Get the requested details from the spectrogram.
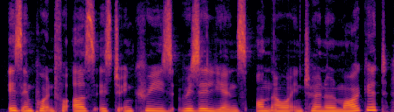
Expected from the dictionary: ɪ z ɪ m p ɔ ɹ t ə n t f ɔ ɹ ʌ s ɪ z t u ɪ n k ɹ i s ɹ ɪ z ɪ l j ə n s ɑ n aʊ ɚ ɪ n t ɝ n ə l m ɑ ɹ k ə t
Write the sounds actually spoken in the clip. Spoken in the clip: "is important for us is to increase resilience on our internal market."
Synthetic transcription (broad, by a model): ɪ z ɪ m p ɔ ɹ t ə n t f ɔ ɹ ʌ s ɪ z t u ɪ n k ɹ i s ɹ ɪ z ɪ l j ə n s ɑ n aʊ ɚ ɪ n t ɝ n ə l m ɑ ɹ k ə t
